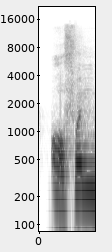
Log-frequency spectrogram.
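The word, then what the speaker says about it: often: इसका दो प्रोनंसिएशन है। ठीक है? ऑफन भी कुछ लोग बोलते हैं इसको। ऑफन भी बोलते हैं। दोनों एकदम सही प्रोनंसिएशन है। ज्यादातर कंसीडर किया जाता है टी साइलेंट के साथ। लेकिन ऑफन भी आप सुनोगे कुछ नेटिव स्पीकर्स ऑफन बोल रहे हैं। सो ये दोनों प्रोनंसिएशन इसके बिल्कुल करेक्ट है।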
